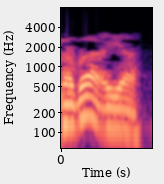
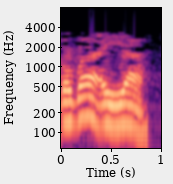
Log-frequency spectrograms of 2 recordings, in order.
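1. الصوت الأول a، مع صوت ي مفرد. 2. الصوت الأول u، مع صوت ي مضاعف. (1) "بفتح الراء مو بالضم، وتخفيف الياء مو بالتشديد" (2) "بعضهم يقول رباعيات"

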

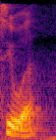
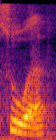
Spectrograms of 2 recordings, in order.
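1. الحركة الأولى كسرة؛ والحركة الأخيرة قصيرة. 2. الحركة الأولى ضمة؛ والحركة الأخيرة قصيرة. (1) "كسر السين مع قصر الألف" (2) "ضم السين مع قصر الألف"

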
